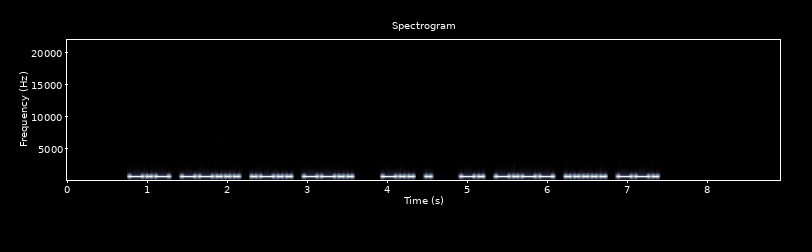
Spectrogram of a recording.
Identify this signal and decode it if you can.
Morse code, heard as a keyed tone, about 22 wpm, 700 Hz. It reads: K7LZ DE NY5G
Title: USA Callsign DE Callsign - 4 Characters - 22wpm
